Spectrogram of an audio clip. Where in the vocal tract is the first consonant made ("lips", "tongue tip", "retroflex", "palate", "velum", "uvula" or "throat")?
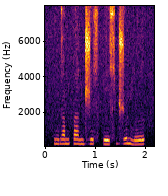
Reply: velum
